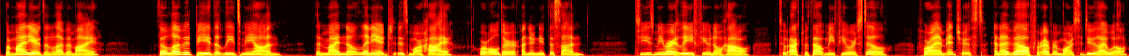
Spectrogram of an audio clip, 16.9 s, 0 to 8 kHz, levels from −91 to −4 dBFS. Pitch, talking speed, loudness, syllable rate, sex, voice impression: 210 Hz, 185 wpm, -17 LUFS, 5.0 syllables/s, female, feminine, slightly adult-like, slightly muffled, calm, friendly, slightly reassuring, slightly kind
